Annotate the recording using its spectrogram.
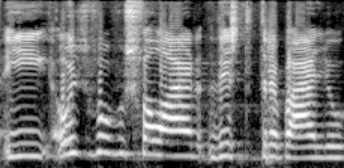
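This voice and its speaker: Female speech with noticeable background noise and audible echo from the room. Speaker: professor. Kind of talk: lecture. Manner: hesitant, many fillers.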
